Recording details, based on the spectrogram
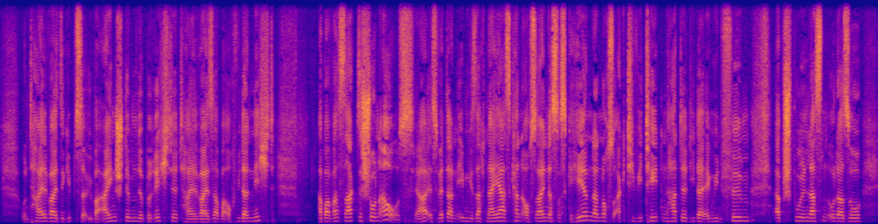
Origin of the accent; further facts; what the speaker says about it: Husum, Schleswig-Holstein, Germany; Ich komme aus Husum an der Nordsee, graue Stadt, ne, wisst ihr, am Meer.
